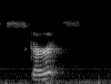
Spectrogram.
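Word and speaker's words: Skirtzzz: It's Skirts. So it's spelled like skirt, and then it has ZZZ. It's three Zs.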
